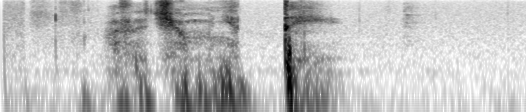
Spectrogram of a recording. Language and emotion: Russian, neutral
